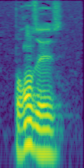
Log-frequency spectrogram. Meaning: female equivalent of bronzeur
- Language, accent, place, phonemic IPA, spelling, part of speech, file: French, France, Lyon, /bʁɔ̃.zøz/, bronzeuse, noun, LL-Q150 (fra)-bronzeuse.wav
